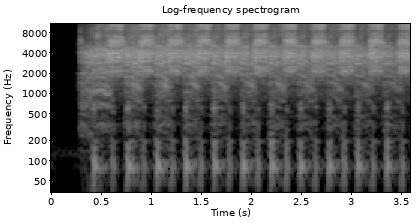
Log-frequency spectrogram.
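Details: Mazda RX-7 10th Anniversary rotary cranking on a compression tester, rear rotor; even pulses about three and a half per second with no weak or missing beat, healthy compression.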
